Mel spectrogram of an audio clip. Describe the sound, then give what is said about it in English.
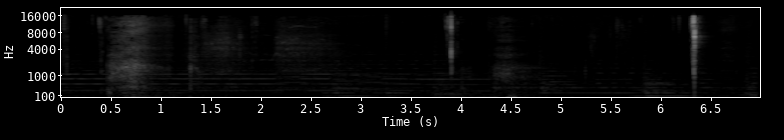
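A quick, breathy little gasp of pain cuts in over soft sustained musical tones, followed later by another faint intake of breath and a few sharp bright ticks. “It's a little gasp of pain there.”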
